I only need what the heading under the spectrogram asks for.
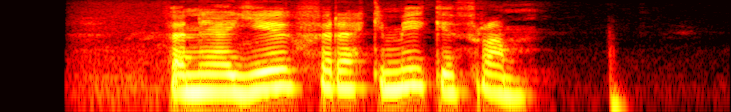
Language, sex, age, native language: Icelandic, female, 40-49, Icelandic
